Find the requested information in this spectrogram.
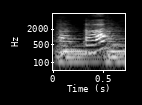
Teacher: Bunyi rendah. Bunyi yang dihasilkan dengan cara posisi lidah merendah sehingga jauh dari langit-langit keras.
